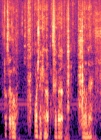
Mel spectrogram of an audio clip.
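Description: Small parts rattle in a plastic tub as a hand rummages through them.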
